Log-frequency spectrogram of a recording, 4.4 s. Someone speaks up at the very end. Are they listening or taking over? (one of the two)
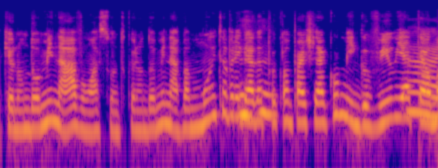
taking over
